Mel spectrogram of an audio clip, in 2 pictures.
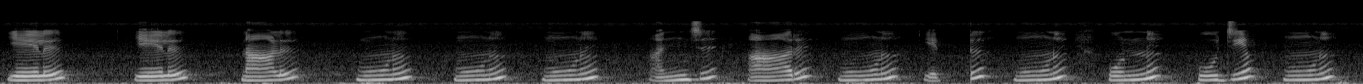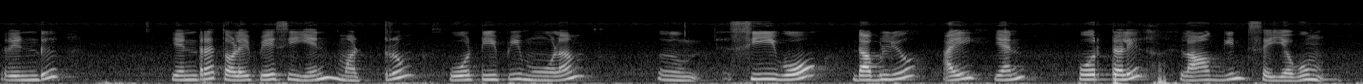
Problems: none marked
